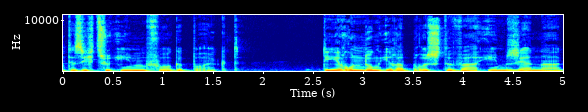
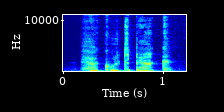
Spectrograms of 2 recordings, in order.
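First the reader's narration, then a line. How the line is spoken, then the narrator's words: Whispered. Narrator (German): hatte sie geflüstert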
